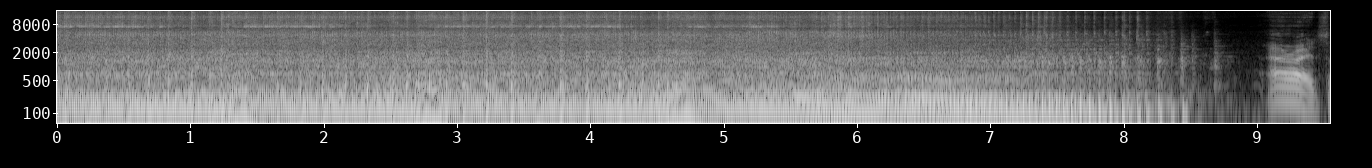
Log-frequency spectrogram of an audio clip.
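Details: Toro Snow Clear snowblower model 38581, Briggs & Stratton R-Tek 141cc engine, started after a part was pinched together with needle-nose pliers to stop idle surging: speed hunts with a rising and falling beat, then shuts off.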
